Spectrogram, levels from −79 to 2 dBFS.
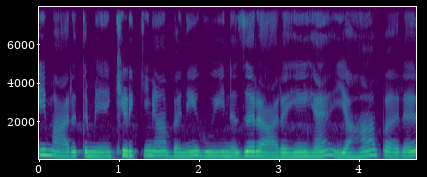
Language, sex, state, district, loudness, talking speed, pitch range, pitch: Hindi, female, Uttar Pradesh, Ghazipur, -27 LUFS, 150 wpm, 210-240 Hz, 220 Hz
